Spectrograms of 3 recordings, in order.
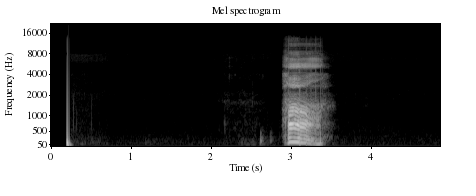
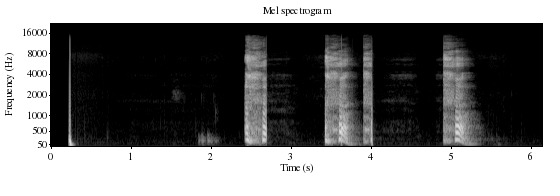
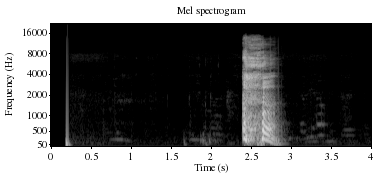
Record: {"exhalation_length": "4.9 s", "exhalation_amplitude": 12944, "exhalation_signal_mean_std_ratio": 0.21, "three_cough_length": "6.1 s", "three_cough_amplitude": 22845, "three_cough_signal_mean_std_ratio": 0.29, "cough_length": "4.0 s", "cough_amplitude": 24827, "cough_signal_mean_std_ratio": 0.24, "survey_phase": "beta (2021-08-13 to 2022-03-07)", "age": "65+", "gender": "Male", "wearing_mask": "No", "symptom_cough_any": true, "symptom_diarrhoea": true, "symptom_fatigue": true, "symptom_headache": true, "symptom_change_to_sense_of_smell_or_taste": true, "smoker_status": "Never smoked", "respiratory_condition_asthma": false, "respiratory_condition_other": false, "recruitment_source": "Test and Trace", "submission_delay": "-1 day", "covid_test_result": "Positive", "covid_test_method": "LFT"}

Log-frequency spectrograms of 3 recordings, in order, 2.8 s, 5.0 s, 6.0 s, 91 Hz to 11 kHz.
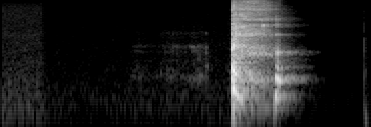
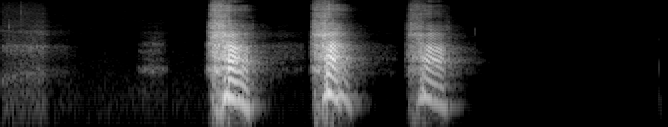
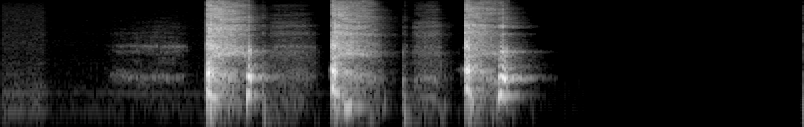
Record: {"cough_length": "2.8 s", "cough_amplitude": 29203, "cough_signal_mean_std_ratio": 0.22, "exhalation_length": "5.0 s", "exhalation_amplitude": 29203, "exhalation_signal_mean_std_ratio": 0.25, "three_cough_length": "6.0 s", "three_cough_amplitude": 29022, "three_cough_signal_mean_std_ratio": 0.26, "survey_phase": "beta (2021-08-13 to 2022-03-07)", "age": "45-64", "gender": "Female", "wearing_mask": "No", "symptom_cough_any": true, "symptom_new_continuous_cough": true, "symptom_runny_or_blocked_nose": true, "symptom_abdominal_pain": true, "symptom_fatigue": true, "symptom_fever_high_temperature": true, "symptom_headache": true, "symptom_change_to_sense_of_smell_or_taste": true, "symptom_loss_of_taste": true, "symptom_other": true, "symptom_onset": "3 days", "smoker_status": "Never smoked", "respiratory_condition_asthma": false, "respiratory_condition_other": false, "recruitment_source": "Test and Trace", "submission_delay": "2 days", "covid_test_result": "Positive", "covid_test_method": "RT-qPCR", "covid_ct_value": 15.4, "covid_ct_gene": "ORF1ab gene", "covid_ct_mean": 15.9, "covid_viral_load": "6200000 copies/ml", "covid_viral_load_category": "High viral load (>1M copies/ml)"}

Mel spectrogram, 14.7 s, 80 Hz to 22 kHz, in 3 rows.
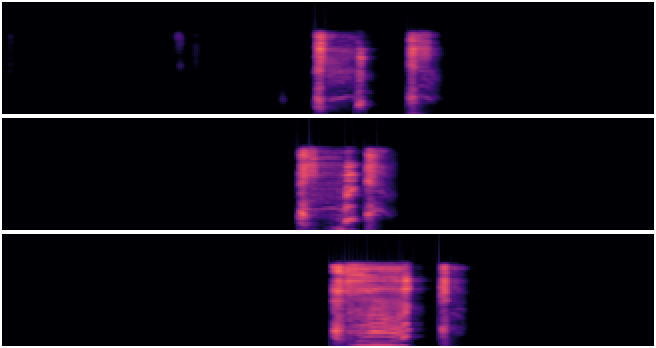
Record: {"three_cough_length": "14.7 s", "three_cough_amplitude": 26397, "three_cough_signal_mean_std_ratio": 0.21, "survey_phase": "beta (2021-08-13 to 2022-03-07)", "age": "18-44", "gender": "Female", "wearing_mask": "No", "symptom_none": true, "smoker_status": "Never smoked", "respiratory_condition_asthma": true, "respiratory_condition_other": false, "recruitment_source": "REACT", "submission_delay": "2 days", "covid_test_result": "Negative", "covid_test_method": "RT-qPCR", "influenza_a_test_result": "Negative", "influenza_b_test_result": "Negative"}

